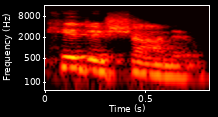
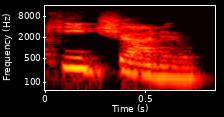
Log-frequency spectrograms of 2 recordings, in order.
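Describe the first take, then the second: First: Every vowel is pronounced, giving four syllables. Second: The middle vowel is dropped, giving three syllables. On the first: This is the official form. "it is officially Kiddishanu" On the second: This is how it is usually said. "it comes out Kidshanu"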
